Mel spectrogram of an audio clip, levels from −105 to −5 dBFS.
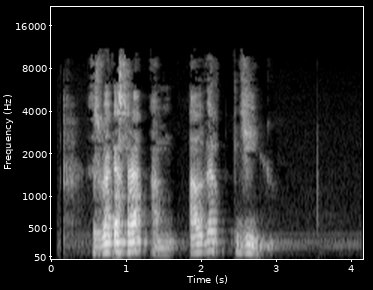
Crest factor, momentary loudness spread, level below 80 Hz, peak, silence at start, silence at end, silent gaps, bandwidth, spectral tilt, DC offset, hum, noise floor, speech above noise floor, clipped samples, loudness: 24 dB; 20 LU; -72 dBFS; -2 dBFS; 0.55 s; 1.25 s; none; 10.5 kHz; -4 dB/octave; under 0.1%; none; -68 dBFS; 44 dB; under 0.1%; -23 LUFS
